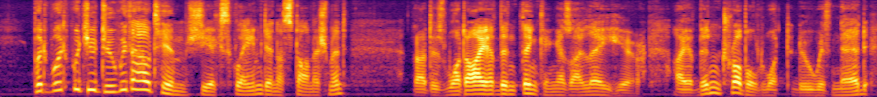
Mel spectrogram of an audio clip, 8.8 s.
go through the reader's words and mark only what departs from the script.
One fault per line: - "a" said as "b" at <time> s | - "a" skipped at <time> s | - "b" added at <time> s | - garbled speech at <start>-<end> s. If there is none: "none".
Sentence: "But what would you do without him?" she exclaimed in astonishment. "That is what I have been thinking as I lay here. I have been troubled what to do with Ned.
none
